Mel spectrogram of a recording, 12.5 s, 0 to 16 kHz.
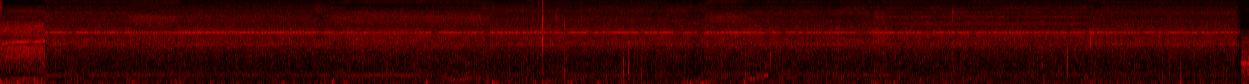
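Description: LaserPecker 4 laser engraver at work marking a coloured-aluminium card: a faint, steady high-pitched whine over a low hiss.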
